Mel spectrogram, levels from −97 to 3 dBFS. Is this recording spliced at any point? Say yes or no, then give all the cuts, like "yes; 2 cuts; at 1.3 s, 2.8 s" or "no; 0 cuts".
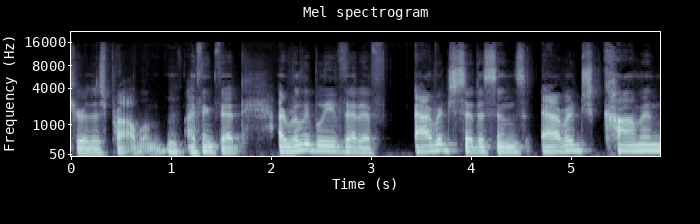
no; 0 cuts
